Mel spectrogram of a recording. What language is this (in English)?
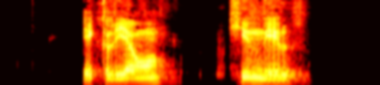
Nawdm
